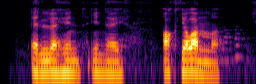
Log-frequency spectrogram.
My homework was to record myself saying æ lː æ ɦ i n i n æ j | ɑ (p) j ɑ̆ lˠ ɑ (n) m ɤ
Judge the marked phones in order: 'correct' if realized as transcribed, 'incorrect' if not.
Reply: incorrect: q, correct

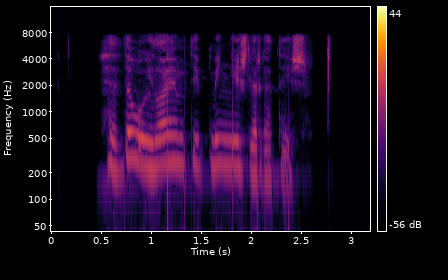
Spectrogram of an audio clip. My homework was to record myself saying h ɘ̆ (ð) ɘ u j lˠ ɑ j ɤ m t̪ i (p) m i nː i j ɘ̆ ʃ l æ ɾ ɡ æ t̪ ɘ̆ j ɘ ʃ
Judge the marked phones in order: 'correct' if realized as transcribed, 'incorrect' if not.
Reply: incorrect: ðː, correct

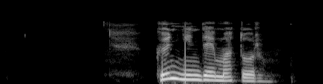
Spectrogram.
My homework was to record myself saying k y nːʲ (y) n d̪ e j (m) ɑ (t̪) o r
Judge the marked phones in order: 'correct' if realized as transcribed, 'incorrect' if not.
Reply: incorrect: i, correct, correct

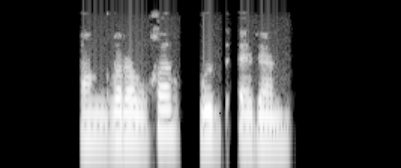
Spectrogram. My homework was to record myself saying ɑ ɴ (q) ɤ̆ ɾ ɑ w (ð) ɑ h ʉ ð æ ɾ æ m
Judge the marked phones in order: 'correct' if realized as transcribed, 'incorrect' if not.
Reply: incorrect: ɢ, incorrect: ʁ

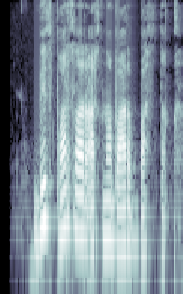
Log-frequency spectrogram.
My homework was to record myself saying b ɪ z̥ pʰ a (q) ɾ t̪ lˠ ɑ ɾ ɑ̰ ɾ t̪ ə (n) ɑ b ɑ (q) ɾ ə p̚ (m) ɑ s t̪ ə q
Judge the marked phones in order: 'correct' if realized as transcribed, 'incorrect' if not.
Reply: incorrect: none, correct, incorrect: none, incorrect: b

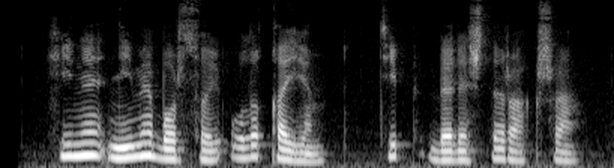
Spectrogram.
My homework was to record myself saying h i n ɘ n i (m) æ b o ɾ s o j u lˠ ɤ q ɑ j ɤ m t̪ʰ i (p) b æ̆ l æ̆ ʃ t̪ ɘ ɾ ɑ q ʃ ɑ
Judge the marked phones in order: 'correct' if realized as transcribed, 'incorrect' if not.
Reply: correct, correct

